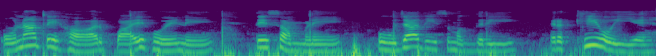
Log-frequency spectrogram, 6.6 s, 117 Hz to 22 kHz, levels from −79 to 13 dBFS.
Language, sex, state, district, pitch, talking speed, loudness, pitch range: Punjabi, female, Punjab, Pathankot, 185 Hz, 130 wpm, -15 LUFS, 155-230 Hz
